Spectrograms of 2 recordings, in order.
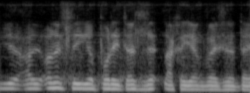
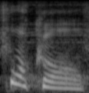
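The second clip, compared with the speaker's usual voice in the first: higher, lightly put-on British accent; 4 semitones higher than usual. Shown as a demonstration. Showing a friend how to play up [name], British accent. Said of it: "Give it a British accent as well".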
